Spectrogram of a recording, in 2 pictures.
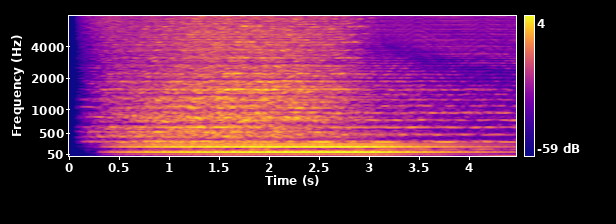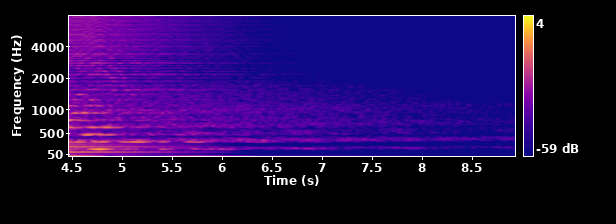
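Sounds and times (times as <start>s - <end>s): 
electric wave sound: 0.3s - 5.8s.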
